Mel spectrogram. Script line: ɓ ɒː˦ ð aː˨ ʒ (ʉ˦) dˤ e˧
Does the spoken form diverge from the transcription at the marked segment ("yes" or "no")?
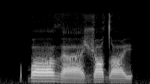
no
